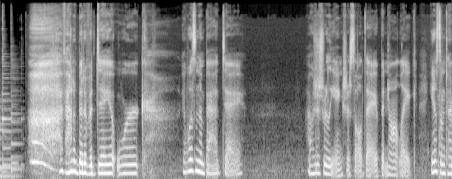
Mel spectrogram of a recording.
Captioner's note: dramatic sigh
